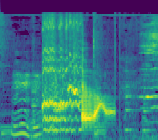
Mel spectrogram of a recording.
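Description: Cartoon-style comedy sound effect with a wobbling, bending pitch that rises and falls about one and a half seconds in, laid over a reaction shot.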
